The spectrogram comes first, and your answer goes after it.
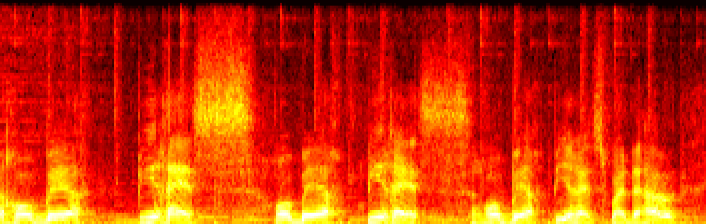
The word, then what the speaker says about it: Pires: terus SBY ujungnya dengan juga bunyi tapi sini Pires membuatnya gitu Robert Pires t dari si robeknya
